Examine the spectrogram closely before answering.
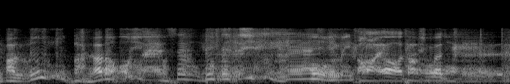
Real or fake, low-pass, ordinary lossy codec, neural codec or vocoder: fake; 5.4 kHz; none; codec, 16 kHz, 0.8 kbps, ZipCodec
